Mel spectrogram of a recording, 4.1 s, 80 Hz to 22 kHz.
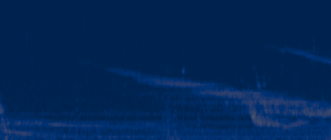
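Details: Weddell seals under the sea ice of McMurdo Sound, Antarctica, recorded in November 2017 by an observatory 21 m below the ice: faint, slowly falling whistles overlapping one another above a steady low rumble.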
